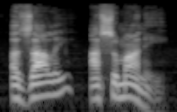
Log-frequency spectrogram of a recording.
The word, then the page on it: Azali Assoumani: American English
